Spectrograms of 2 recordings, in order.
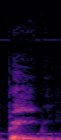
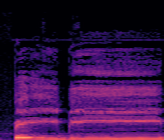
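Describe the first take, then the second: First: Said in the usual way. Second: Put-on "Baby" higher, with the final ee held long; drawn-out final E. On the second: Shown as a demonstration. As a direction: stretch the ee ending of "Baby" for the listener. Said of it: "do you hear the E?".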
